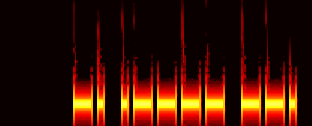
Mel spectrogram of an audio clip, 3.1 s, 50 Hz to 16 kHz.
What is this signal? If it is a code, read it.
Morse code, heard as a keyed tone, about 20 wpm, 700 Hz. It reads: N1G
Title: USA Call Signs - 8x Character Spacing - 20wpm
